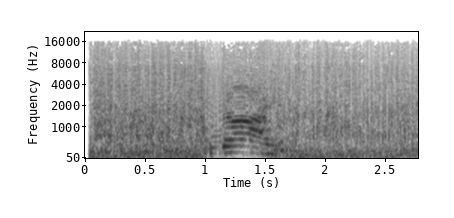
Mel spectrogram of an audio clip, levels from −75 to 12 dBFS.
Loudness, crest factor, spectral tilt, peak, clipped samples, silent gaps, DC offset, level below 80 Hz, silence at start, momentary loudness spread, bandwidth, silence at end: -11 LUFS; 12 dB; -4 dB/octave; 0 dBFS; under 0.1%; none; under 0.1%; -26 dBFS; 0.05 s; 9 LU; 17 kHz; 0 s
